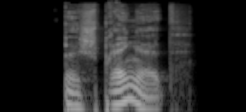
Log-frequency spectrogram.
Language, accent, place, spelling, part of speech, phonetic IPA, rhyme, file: German, Germany, Berlin, besprenget, verb, [bəˈʃpʁɛŋət], -ɛŋət, De-besprenget.ogg
- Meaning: second-person plural subjunctive I of besprengen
